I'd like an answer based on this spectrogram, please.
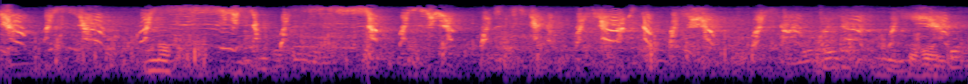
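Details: Shrill, high screeches come in rapid, uneven bursts from hungry baby monkey Leo as it begs its mother for milk, the cries continuous and agitated throughout.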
